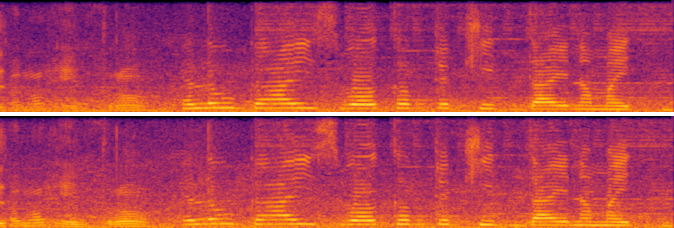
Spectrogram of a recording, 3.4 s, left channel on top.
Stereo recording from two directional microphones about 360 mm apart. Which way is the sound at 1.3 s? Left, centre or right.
Centre.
